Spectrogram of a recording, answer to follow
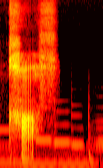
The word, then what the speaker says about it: cough: Rough, tough, and cough. In these words, the gh sounds like an F sound.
